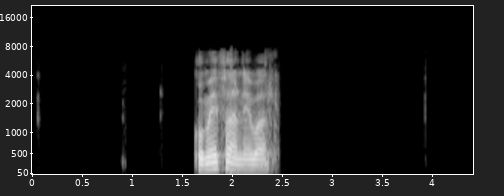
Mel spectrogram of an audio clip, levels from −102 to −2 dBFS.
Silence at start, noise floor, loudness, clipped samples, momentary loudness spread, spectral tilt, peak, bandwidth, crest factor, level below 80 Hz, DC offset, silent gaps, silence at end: 1.6 s; under -90 dBFS; -18 LUFS; under 0.1%; 7 LU; -6 dB/octave; -2 dBFS; 7.4 kHz; 22 dB; -58 dBFS; under 0.1%; none; 2 s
